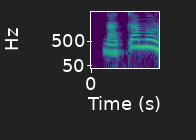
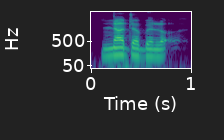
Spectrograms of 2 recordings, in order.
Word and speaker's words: 낮잠을: But you clearly have to transform the whole letter from an L to an R if you want to say it like this person. 낮잠을 언제 잤어요? So this is definitely not the normal L sound, L-like sound that you usually hear for this syllable.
